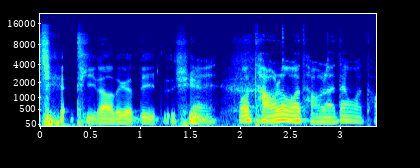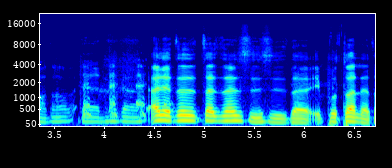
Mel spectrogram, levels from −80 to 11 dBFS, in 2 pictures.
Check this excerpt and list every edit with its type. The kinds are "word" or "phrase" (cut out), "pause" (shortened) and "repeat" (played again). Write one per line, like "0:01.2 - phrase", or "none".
0:03.7 - word
0:04.4 - word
